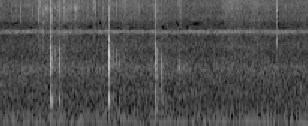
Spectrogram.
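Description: Two faint clicks as hard plastic toy horse figurines are set down on a concrete pool deck, over a low, steady background rumble.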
